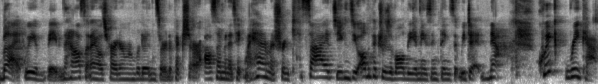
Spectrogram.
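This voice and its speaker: With an animated tone, a woman at medium pitch speaks at a very fast pace with ordinary pitch variation over noticeable background noise. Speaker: family travel vlogger. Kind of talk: casual vlog chat. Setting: at home.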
